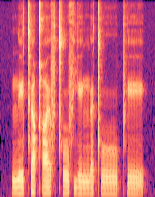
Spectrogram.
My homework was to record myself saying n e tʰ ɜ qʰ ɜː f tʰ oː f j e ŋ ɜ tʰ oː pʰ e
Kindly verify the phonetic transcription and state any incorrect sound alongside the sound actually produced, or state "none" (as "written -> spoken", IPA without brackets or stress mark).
none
